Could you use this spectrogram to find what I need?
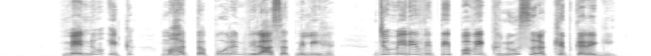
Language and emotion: Punjabi, happy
